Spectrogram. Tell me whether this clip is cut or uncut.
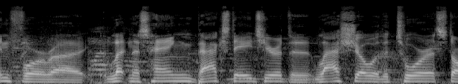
uncut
